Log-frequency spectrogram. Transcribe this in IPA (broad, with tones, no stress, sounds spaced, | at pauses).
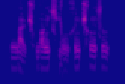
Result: m w a̰˨˩ ɪ̯ ʈ͡ʂʰ w ɑ˧˥ ŋ t͡ɕʰ j o̰˨˩ ʊ̯ x ə˥˧ n ʈ͡ʂʰ ɤ˥˧ ŋ s ɹ̩˥˩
